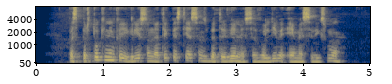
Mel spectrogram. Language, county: Lithuanian, Panevėžys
